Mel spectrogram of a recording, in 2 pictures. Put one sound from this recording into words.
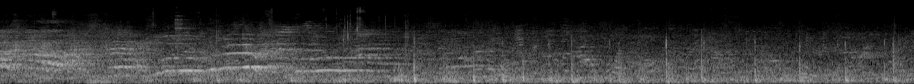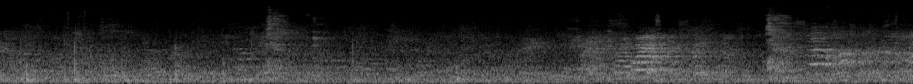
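A crowd chatters softly in a large echoing hall.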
